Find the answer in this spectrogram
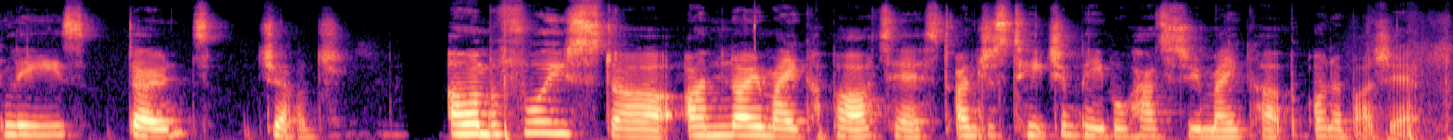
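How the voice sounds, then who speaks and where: Speaking at a fairly slow pace, a woman has an English accent. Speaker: beauty vlogger. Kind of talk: casual tutorial vlog. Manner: chatty, filler-heavy.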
